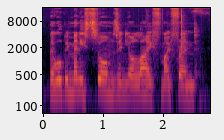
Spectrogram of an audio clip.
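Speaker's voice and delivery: plain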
